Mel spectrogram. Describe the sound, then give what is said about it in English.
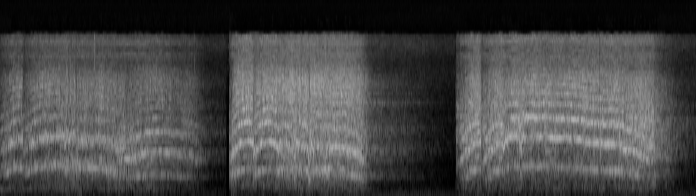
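An aquatic dinosaur creature's roar made from sped-up, modified elephant trumpeting: three loud, shrill, screeching cries with wavering pitch, each lasting one to two seconds and separated by brief pauses, with no talking. “And so that roar is it's actually a sped up modified version of elephant trumpeting”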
